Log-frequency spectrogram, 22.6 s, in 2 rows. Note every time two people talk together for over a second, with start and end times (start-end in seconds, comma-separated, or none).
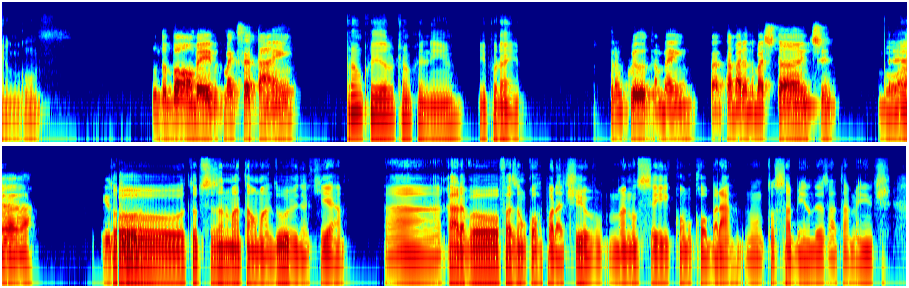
none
